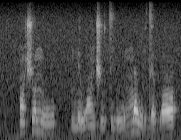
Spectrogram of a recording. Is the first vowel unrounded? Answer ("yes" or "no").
no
